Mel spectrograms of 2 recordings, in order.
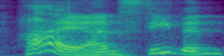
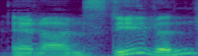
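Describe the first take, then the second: First: High, loud self-introduction; mock podcast host. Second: Put-on voice of a twin co-host; mock second host. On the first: First Steven introducing himself to listeners, high mock-host voice. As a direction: greet listeners in a hammed-up higher host voice. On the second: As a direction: answer yourself as the other, less excitable host. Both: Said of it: "I could just talk to myself".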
